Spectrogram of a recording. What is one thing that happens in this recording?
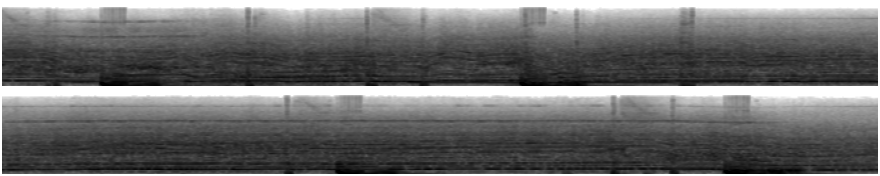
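A racing car's exhaust pops and bangs as it shifts gear.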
